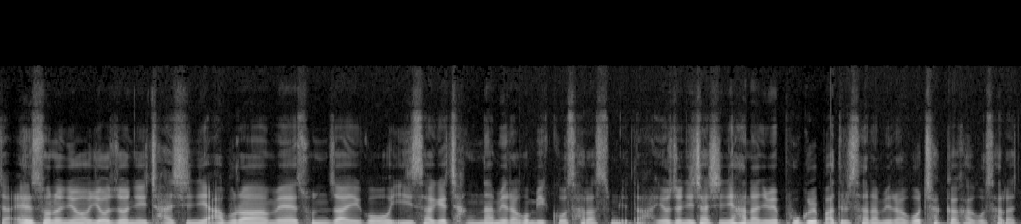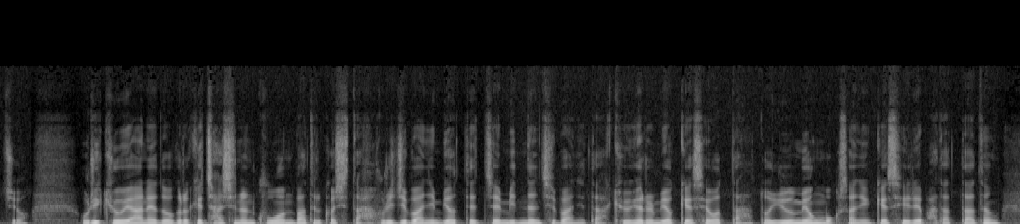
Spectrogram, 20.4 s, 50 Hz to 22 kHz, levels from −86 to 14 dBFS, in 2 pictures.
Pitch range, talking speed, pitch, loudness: 100-125 Hz, 340 characters per minute, 115 Hz, -19 LUFS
